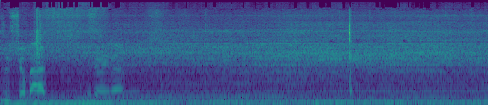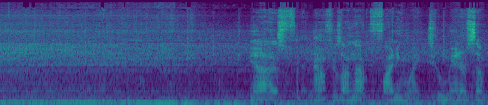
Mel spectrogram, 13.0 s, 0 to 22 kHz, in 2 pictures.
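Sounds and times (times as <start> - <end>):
car engine and road rumble: 0.0 - 13.0.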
